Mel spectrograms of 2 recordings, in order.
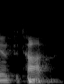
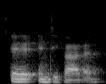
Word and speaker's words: intifada: He says, globalize the intifada, right? Intifada.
